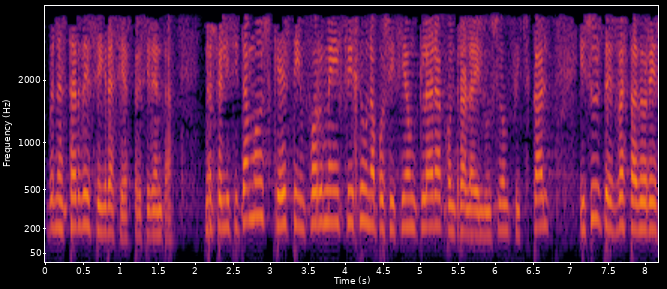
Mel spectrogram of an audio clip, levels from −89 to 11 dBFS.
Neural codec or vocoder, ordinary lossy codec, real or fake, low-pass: none; MP3, 24 kbps; real; 3.6 kHz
